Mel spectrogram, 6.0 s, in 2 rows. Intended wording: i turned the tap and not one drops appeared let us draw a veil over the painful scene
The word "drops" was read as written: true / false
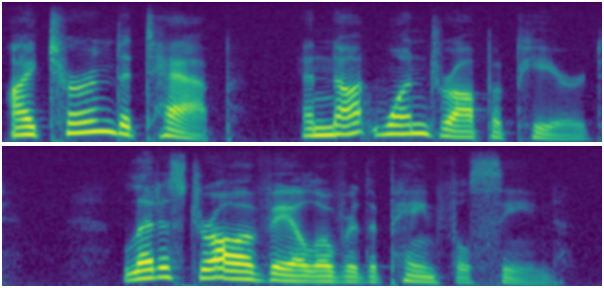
false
